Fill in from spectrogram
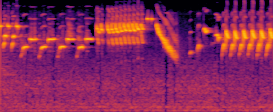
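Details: Italian goldfinch singing evenly spaced sweet chirps, then a dense buzzing trill, a long downward-sweeping note, a brief pause and a fresh series of rapid bright notes.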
